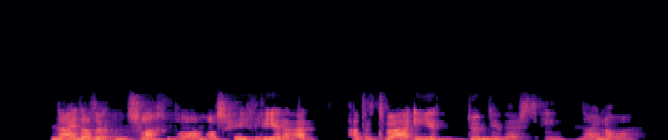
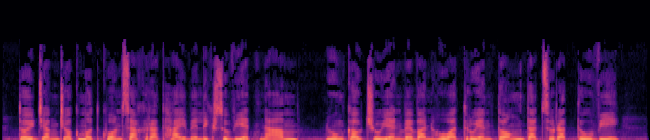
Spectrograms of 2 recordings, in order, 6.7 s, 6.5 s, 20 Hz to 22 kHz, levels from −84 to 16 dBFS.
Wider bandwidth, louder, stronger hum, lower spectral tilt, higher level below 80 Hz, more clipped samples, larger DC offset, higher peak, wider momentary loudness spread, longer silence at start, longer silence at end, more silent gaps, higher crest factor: second, 7.4 kHz vs 15 kHz; second, -18 LUFS vs -14 LUFS; neither; about the same, -5 dB/octave vs -5.5 dB/octave; second, -60 dBFS vs -44 dBFS; neither; neither; about the same, 0 dBFS vs -2 dBFS; first, 15 LU vs 4 LU; first, 0.5 s vs 0.05 s; first, 0.35 s vs 0.2 s; first, 3.22-3.47 s vs none; first, 18 dB vs 12 dB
